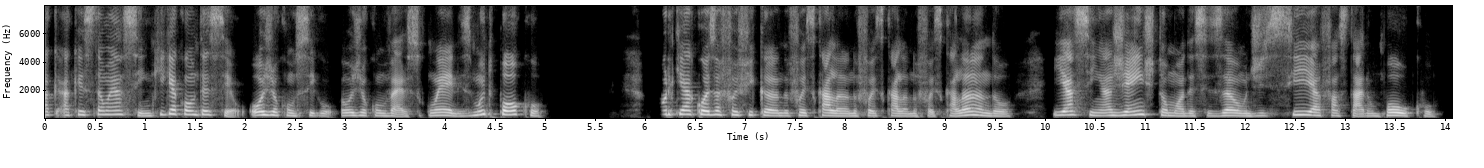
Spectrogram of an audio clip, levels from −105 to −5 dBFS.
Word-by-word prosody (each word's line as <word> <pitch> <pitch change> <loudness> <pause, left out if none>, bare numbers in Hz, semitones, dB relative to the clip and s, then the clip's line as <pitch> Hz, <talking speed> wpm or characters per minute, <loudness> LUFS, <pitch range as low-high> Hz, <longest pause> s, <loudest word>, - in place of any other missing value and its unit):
a 230 -2 -3
questão 255 +3 -2
é 270 - +2
assim: 195 -11 -3
o - - -5
que 260 +9 -6
que 300 - +5
aconteceu? 260 -3 0
Hoje 235 0 +4
eu 220 - +2
consigo 180 -3 -6
hoje 200 +1 0
eu - - -2
converso 175 -5 -4
com 195 +2 -2
eles 185 -4 +1
muito 270 +7 0
pouco 270 -1 +3 1.1
porque 285 +1 0
a 275 - +5
coisa 260 -2 +4
foi 240 0 -1
ficando, 210 -6 -1
foi 195 +3 -2
escalando, 180 -3 +1
foi 175 +1 -4
escalando, 165 -1 -4
foi 150 - -7
escalando 170 0 0 0.4
e, 235 +1 +3
assim, 240 -5 +1
a 200 - +1
gente 250 +7 +2
tomou 195 -5 -2
a - - -2
decisão 170 +2 0
de 175 +2 -6
se 245 +6 -1
afastar 190 -6 -2
um 165 -1 -6
pouco 175 -4 +1
200 Hz, 175 wpm, -24 LUFS, 175-245 Hz, 1.1 s, que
